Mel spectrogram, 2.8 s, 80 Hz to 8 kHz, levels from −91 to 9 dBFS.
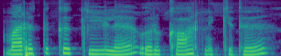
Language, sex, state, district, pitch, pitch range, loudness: Tamil, female, Tamil Nadu, Kanyakumari, 200 Hz, 190-240 Hz, -20 LUFS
